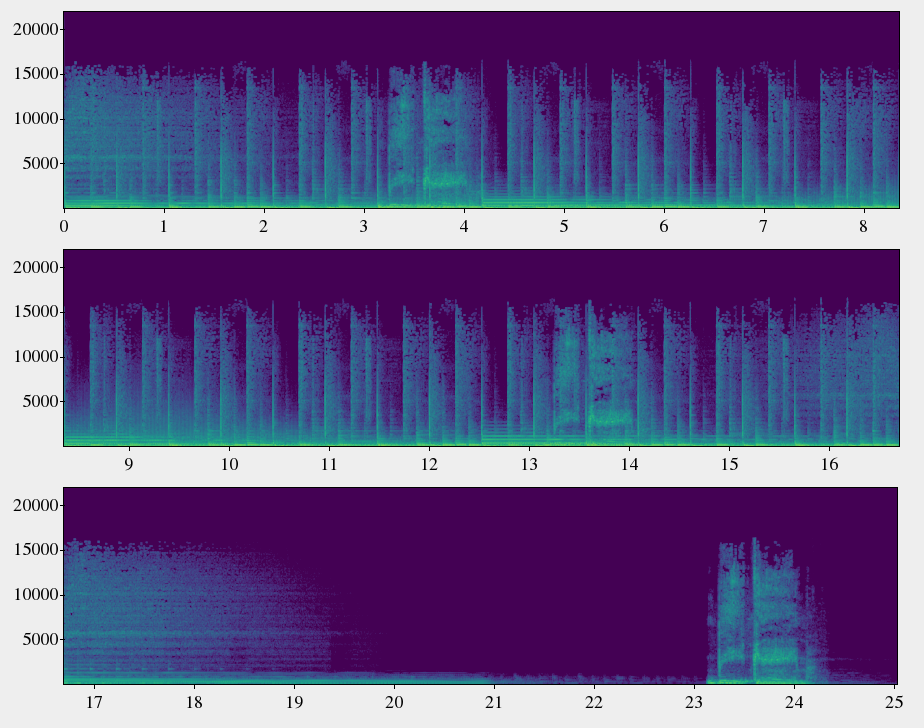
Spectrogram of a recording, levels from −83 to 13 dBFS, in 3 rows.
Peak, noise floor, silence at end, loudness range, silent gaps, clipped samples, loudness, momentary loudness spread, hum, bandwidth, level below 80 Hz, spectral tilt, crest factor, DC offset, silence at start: 0 dBFS; -68 dBFS; 0.8 s; 15 LU; none; under 0.1%; -16 LUFS; 15 LU; none; 15.5 kHz; -20 dBFS; -6.5 dB/octave; 16 dB; under 0.1%; 0 s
